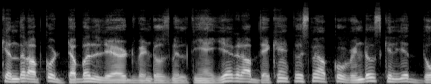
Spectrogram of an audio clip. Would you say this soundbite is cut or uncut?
uncut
